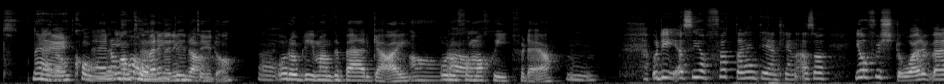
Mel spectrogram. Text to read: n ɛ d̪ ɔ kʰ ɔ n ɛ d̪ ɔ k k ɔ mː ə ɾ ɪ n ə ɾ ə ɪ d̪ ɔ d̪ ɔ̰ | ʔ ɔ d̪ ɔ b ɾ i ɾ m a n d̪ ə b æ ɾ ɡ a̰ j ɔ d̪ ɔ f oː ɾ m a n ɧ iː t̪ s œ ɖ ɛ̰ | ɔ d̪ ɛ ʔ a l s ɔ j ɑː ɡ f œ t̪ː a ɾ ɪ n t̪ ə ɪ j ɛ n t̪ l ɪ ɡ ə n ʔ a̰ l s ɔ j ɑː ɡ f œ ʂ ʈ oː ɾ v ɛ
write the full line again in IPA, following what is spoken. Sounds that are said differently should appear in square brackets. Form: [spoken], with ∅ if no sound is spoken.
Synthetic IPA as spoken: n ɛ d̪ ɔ kʰ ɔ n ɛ d̪ ɔ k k ɔ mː ə ɾ ɪ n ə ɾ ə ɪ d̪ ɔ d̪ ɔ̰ | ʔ ɔ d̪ ɔ b [l] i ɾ m a n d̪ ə b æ ɾ ɡ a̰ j ɔ d̪ ɔ f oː ɾ m a n ɧ iː t̪ [f] œ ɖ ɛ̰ | ɔ d̪ ɛ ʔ a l s ɔ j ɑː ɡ f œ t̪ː a ɾ ɪ n t̪ ə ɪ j ɛ n t̪ l ɪ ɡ ə n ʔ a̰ l s ɔ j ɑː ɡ f œ ʂ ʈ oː ɾ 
